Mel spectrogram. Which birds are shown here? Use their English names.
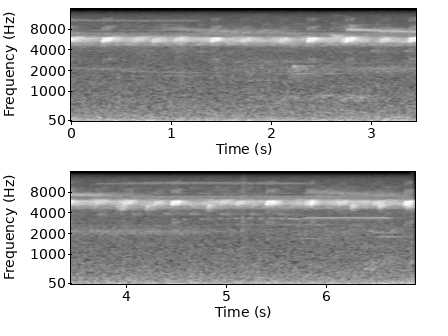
Black-faced Antthrush, Little Tinamou, Ruddy Pigeon, Plumbeous Antbird, Hauxwell's Thrush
